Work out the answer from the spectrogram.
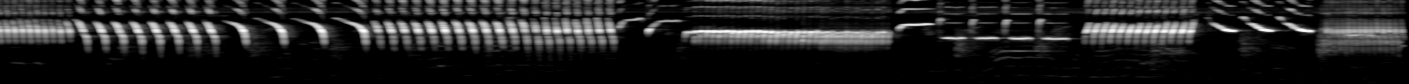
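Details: Canary singing a long rolling lure song for canaries that stay quiet: series of fast trills and slurred notes, a steady buzzy roll, and short whistled phrases between rolls.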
